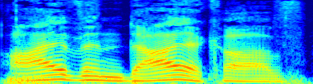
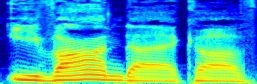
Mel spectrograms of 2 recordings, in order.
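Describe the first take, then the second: First: The name is said with an American pronunciation. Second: The name is said with its native, non-American pronunciation. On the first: "I'm an American, so I pronounce it uh, the American way" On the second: "or as he says"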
